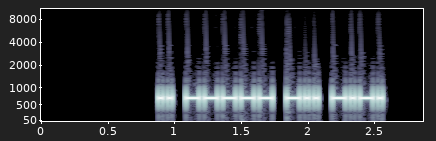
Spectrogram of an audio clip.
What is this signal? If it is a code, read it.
Morse code, heard as a keyed tone, about 34 wpm, 700 Hz. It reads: I0DC
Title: DXCC-100 Call Signs - 4 Characters - 35wpm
